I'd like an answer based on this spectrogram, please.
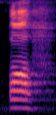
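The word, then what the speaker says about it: قاف: ফা বাতাস ছেড়ে দিয়ে পড়বেন ফা কফ কফ এটা জিব্বার গোড়া উপরের তালুর সাথে লাগবে কফ কাফ কাফ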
